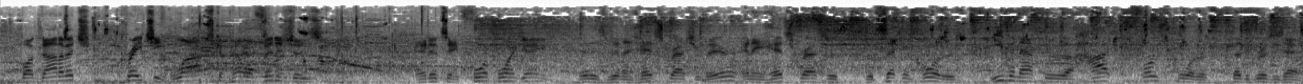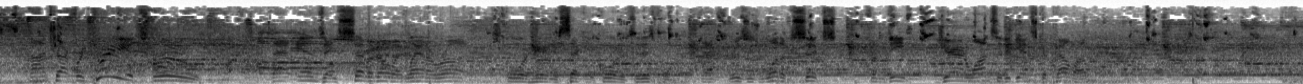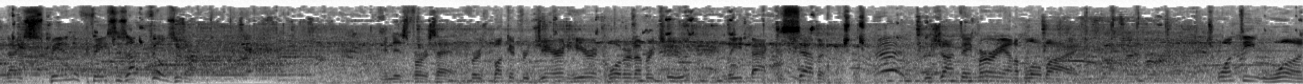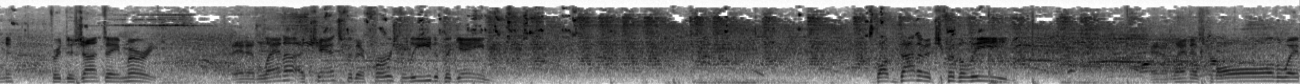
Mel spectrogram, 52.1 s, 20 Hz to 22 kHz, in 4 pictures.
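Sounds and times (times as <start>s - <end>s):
arena crowd din: 0.0s - 52.0s.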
